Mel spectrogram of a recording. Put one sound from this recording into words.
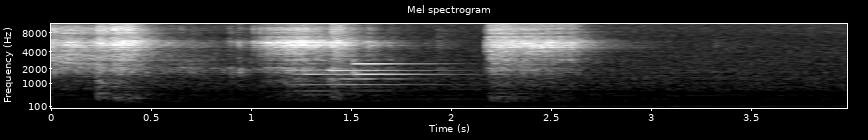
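A cheerful game jingle plays.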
